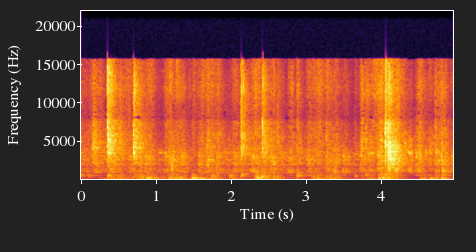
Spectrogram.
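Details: Pit bull panting while playing with a Pilates ball, a steady series of rough breathy pulses, roughly four to five per second, with soft thumps and rustling around it.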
